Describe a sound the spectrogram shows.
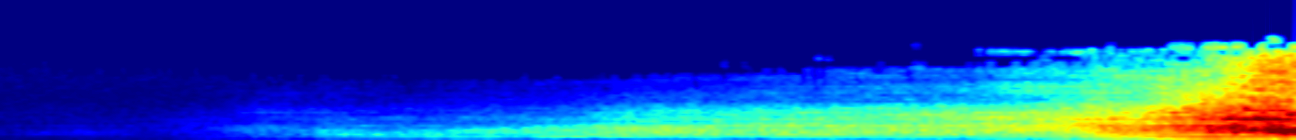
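A car engine approaches from a distance, growing steadily louder.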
